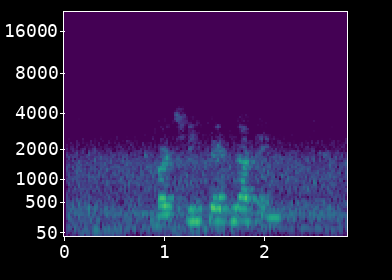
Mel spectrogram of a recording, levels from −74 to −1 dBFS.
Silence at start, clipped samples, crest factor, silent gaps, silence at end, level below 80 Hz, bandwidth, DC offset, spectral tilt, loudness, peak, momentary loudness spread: 0.05 s; under 0.1%; 20 dB; none; 0 s; -60 dBFS; 7.4 kHz; under 0.1%; -8.5 dB/octave; -31 LUFS; -14 dBFS; 17 LU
